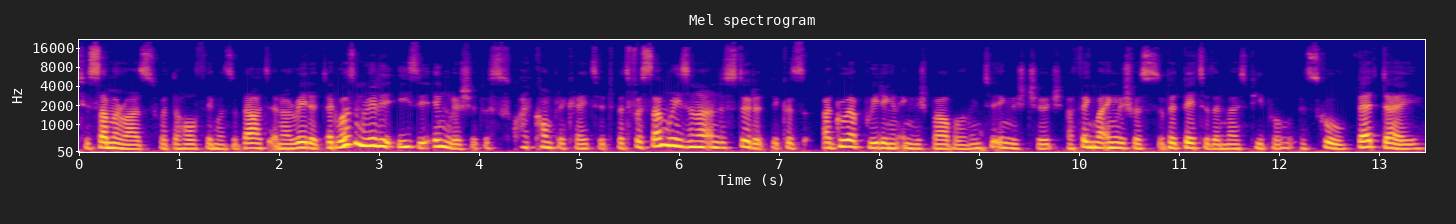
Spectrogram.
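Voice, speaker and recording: A woman with a South African accent speaks at a very fast pace in a fairly low pitch, her tone dark, mellow and somewhat breathy. Her pitch varies in an ordinary way on a very clean recording with a silent background. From South Africa, Afrikaans-speaking. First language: Afrikaans. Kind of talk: testimony. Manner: halting.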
